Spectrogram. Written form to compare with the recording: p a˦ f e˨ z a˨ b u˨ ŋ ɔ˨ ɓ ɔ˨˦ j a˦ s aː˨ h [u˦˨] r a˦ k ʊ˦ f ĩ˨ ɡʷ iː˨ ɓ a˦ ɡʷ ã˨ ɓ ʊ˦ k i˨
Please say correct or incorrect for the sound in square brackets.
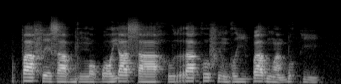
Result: incorrect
